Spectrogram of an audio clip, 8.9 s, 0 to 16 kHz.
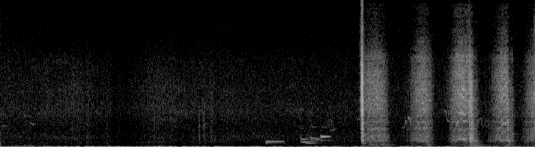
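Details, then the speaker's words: Mercruiser boat engine with an Alpha 1 Gen 2 outdrive, a new battery charged overnight and a good alternator. The starter turns over slowly and laboriously, with a few heavy, widely spaced beats. "so still the same thing I don't understand why it's not cranking over very quick"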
